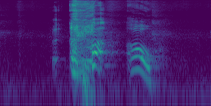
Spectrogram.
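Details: A short intake of breath, then one loud, explosive sneeze with a brief voiced trailing sound; sneeze.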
